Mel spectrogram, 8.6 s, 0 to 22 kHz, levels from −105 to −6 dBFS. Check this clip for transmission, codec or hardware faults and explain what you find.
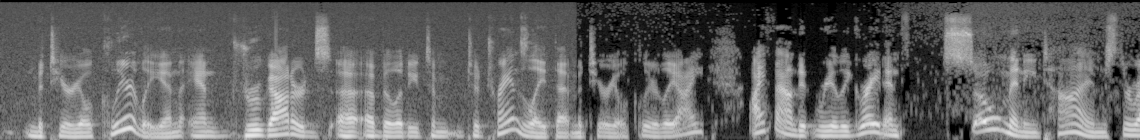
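One fault appears. From 4.32 s to the end at 8.56 s there is overdone noise removal: an over-aggressive suppressor shuts off bands near its noise estimate, including quiet speech. The room noise, about 23 dB below the speech, gives way to near silence with twinkling specks. Unlike low-bitrate codec smearing, the artefacts come from the silenced background.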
